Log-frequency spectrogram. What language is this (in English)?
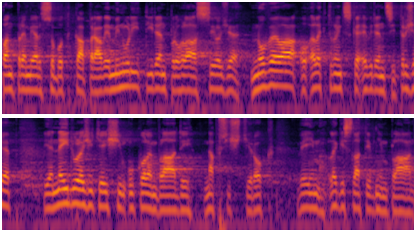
Czech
